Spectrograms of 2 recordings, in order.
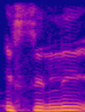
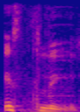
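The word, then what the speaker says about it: Eastleigh: way to pronounce so it's not eily it's eastly and not Don it's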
